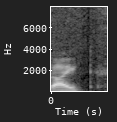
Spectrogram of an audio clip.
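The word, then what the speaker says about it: write: तो वहाँ W silent होता है, डब्ल्यू का उच्चारण नहीं किया जाता है। आइए एग्जाम्पल देखते हैं। राइट, ये बहुत ही ज़्यादा कॉमनली यूज़ किया जाता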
